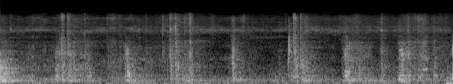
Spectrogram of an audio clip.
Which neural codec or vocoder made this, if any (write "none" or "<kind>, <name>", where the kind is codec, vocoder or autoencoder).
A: codec, SNAC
